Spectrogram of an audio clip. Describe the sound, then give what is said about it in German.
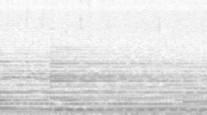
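Rain falling steadily from the sky: a faint, even patter that continues without break beneath a sustained tonal drone of music. “Der Regen, der vom Himmel fällt, verwäscht das Blut, das auf der Straße liegt.”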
